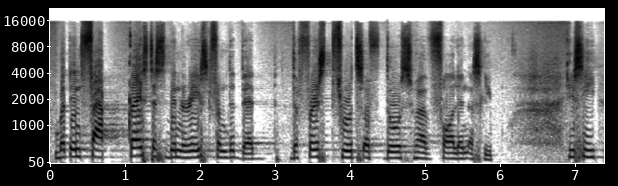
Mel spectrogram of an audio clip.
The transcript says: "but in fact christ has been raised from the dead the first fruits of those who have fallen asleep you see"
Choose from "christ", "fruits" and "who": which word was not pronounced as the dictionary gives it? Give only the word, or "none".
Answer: none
